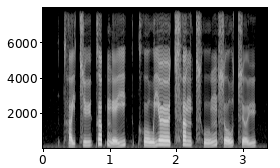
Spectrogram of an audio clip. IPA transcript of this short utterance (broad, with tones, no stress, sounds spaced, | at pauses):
t̪ʰ ɐ˨˩ j t͡s yː˨˧ k ɐ˥ p̚ ŋ e˨˥ j | kʰ o˨ w j œː˧ t͡sʰ ɐ˧ ŋ t͡sʰ uː˨˥ ŋ s o˨˥ w t͡s ɵ˨˧ ɥ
